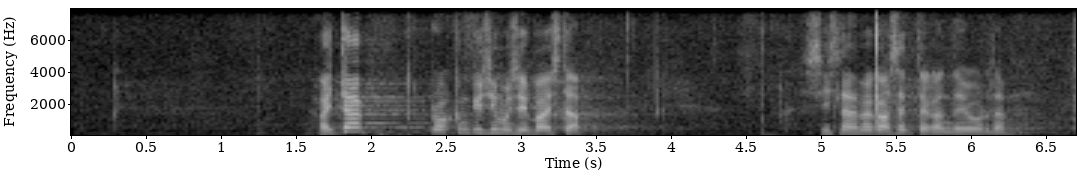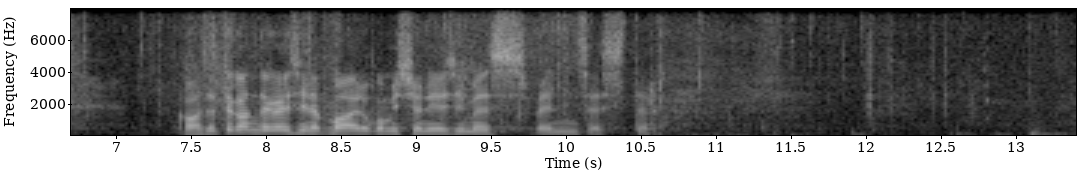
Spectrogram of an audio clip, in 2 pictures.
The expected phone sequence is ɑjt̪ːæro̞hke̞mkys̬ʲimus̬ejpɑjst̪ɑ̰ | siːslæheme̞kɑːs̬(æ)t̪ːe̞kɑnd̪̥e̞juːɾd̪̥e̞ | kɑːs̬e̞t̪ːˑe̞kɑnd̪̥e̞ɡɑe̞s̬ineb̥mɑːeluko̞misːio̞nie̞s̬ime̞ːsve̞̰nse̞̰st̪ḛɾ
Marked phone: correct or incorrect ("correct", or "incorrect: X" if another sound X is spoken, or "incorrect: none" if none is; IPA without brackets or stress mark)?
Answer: incorrect: e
